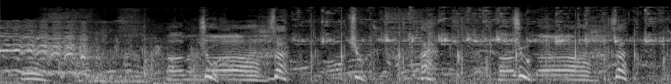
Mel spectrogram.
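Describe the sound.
Horse neighing while pulling a buggy, giving several loud, high whinnies that waver and break off, with quieter snorting and movement between them.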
